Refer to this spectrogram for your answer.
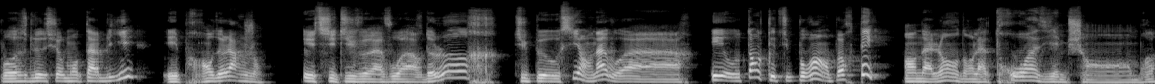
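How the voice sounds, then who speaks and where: The speaker uses a put-on character voice in a low-to-middle pitch at a fairly slow pace. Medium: read story. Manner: wheedling and secretive.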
